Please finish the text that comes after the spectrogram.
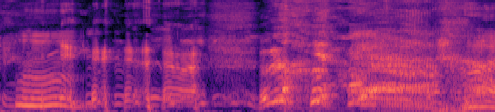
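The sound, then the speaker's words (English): A harsh, throaty cough breaks out in a few rough, raspy bursts, following a stretch of voiced, chuckling sounds, with voices present throughout. “That was a throat cough.”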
